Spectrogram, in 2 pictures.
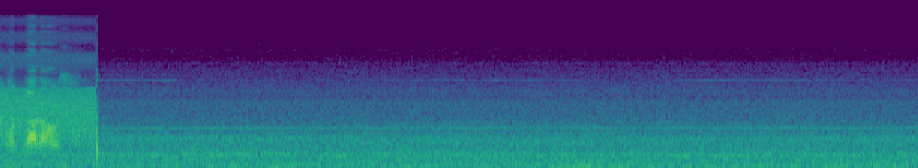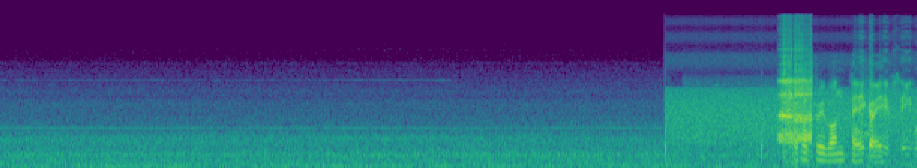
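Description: A jet engine drones with a steady low rumble.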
